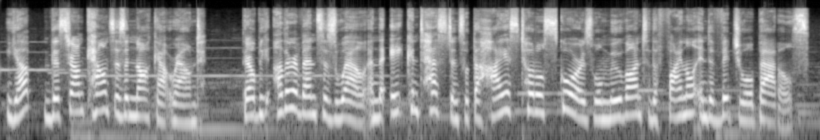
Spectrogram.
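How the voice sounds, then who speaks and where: A woman's voice: fairly high pitch, fairly quick, faint music behind, natural voice. Confident, spirited warrior woman, played by an actress. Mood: assured, explanatory. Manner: assured, spirited, easygoing. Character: confident, good-humored adult woman warrior champion. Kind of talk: video game character voice acting.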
